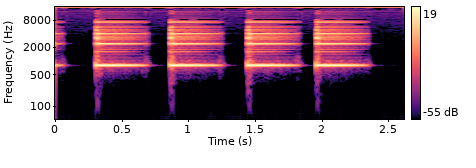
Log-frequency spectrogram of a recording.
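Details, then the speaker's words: Garrett AT Pro International metal detector in Standard Zero mode, iron bottle cap passed flat and parallel to the search coil: four clean even mid-pitched tones, no low grunts; falsely reads as a good target. "start with the at Pro in standard zero mode and pass the bottle cap parallel to the search coil as if the bottle cap is lying flat on the ground note that the target response is consistent with the audio of a good"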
